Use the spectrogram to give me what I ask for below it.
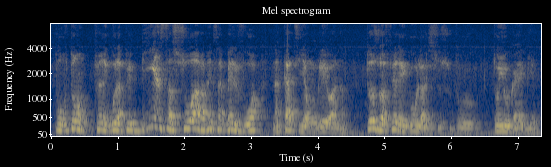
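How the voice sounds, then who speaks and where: A man's voice: on the high side, moderate pace, hardly any pauses. A man from DR Congo, giving casual commentary on music news and mixing in Lingala with many hesitations. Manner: mixes French and Lingala, animated with frequent hesitations. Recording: echoey room, distant from mic.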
